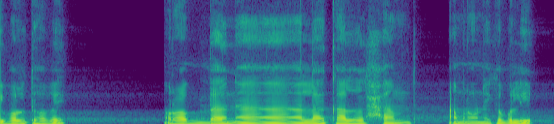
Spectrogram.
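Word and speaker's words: ربنا: পর কি বলতে হবে রব্বানা লাকাল হামদ আমরা অনেকে বলি রাব্বানা লাকাল হামদ এটা ভুল রব্বানা রাব্বানা নয় রব্বানা এভাবে বলবেন রব্বানা লাকাল হামদ এখানে হামদ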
